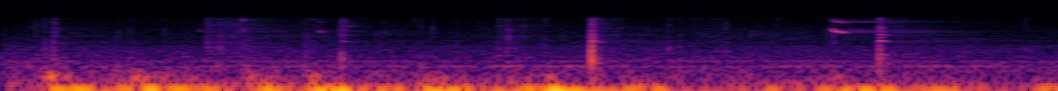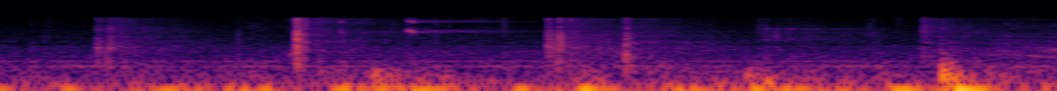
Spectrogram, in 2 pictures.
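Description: Badminton doubles rally in a large hall: rackets crack sharply against the shuttlecock about once or twice a second, shoes squeak briefly on the court twice, and feet thud on the floor beneath.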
